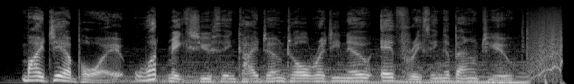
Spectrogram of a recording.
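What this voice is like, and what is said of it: Put-on British movie-villain accent. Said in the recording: “Yeah, the British accent's mine. I was taking creative license. I just thought it sounded more kind of like a movie villain”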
